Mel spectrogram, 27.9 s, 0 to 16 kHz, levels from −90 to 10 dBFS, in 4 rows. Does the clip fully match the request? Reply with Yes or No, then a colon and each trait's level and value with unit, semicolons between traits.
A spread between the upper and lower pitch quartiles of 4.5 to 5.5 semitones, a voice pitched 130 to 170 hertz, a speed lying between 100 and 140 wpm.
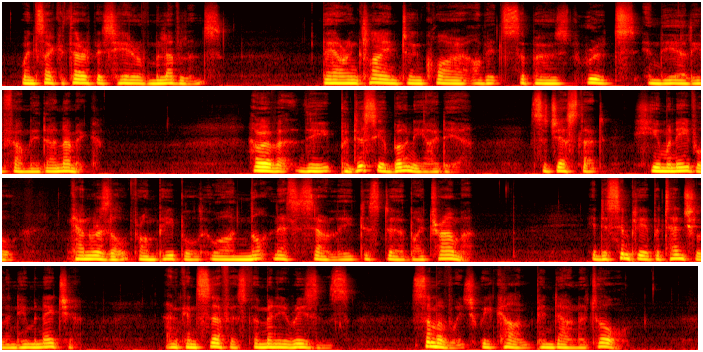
No: average, 2.7 semitones; medium, 140 Hz; slow, 135 wpm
